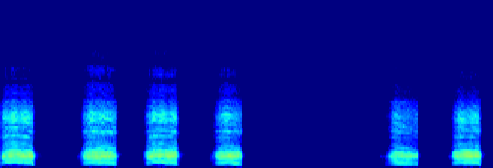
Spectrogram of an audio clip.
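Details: Harsh alarm caws of an angry crow, possibly a hooded crow, used as a warning: a run of four loud, rasping calls, a pause of over a second, then two more.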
